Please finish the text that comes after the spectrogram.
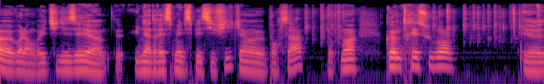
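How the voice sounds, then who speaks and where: A man hosting a software tutorial, explaining step by step in a chatty way, full of hesitations and self-corrections. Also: fairly low pitch. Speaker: host of a web tools tutorial channel. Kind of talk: screen-recorded software tutorial.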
